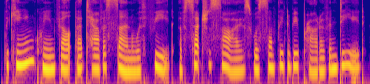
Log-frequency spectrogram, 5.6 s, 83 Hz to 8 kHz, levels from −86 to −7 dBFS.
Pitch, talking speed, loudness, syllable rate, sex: 200 Hz, 250 wpm, -20 LUFS, 4.9 syllables/s, female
